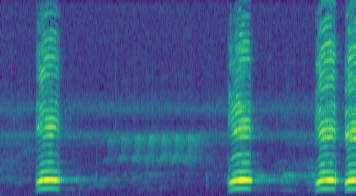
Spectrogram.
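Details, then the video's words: Greater bird-of-paradise uttering loud, harsh, honking calls: one single note, a long pause, then three more in quicker succession, each rising and falling in an arch. "Greater bird of paradise sound"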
